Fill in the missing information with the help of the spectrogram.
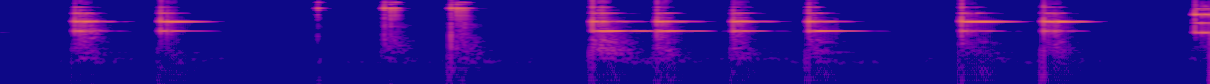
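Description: A metal teaspoon held in the fingers taps the rim and side of a small, round, hollow, clear glass tumbler partly filled with water, resting on a wooden table. Twelve bright, ringing clinks sound in an irregular rhythm, each with a clear high tone that fades quickly, over near-silence with no low end.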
